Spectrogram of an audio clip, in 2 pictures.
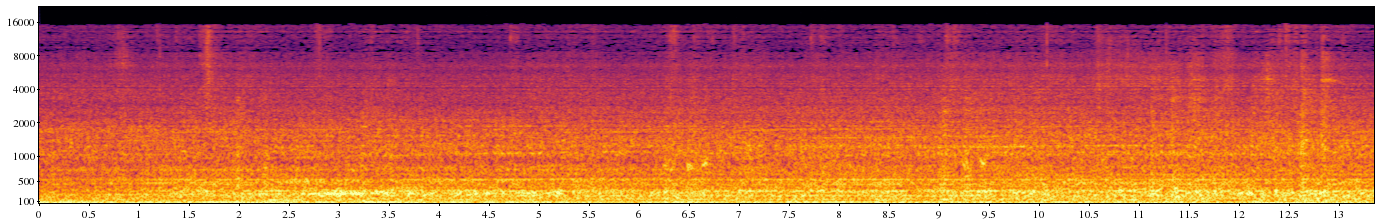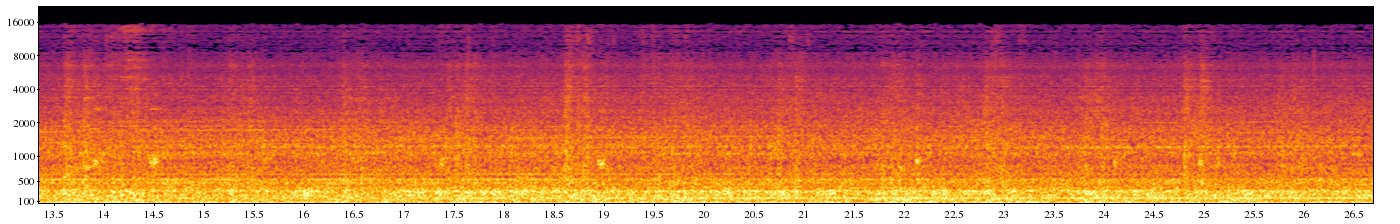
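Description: Diesel railcar running along the line, heard from inside the cab: a steady low engine drone under the rumble of the wheels on the rails, with a few faint clicks.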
